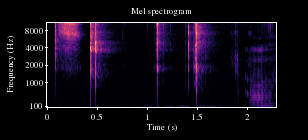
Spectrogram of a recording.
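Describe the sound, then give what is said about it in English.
A big can of beer is cracked open: a brief fizzy hiss and several sharp metallic clicks and pops, fairly loud, followed by a short stretch of someone speaking. “I'm about to go ahead and give you that ASMR because I know y'all love the ASMR.”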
